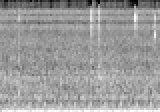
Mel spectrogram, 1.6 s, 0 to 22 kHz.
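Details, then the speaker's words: 2018 Jaguar F-Type R (X152), auction rebuild project, idling after exhaust setting changed and active exhaust valves opened: deep, steady low rumble with even pulse and no knocks; healthy idle. "If you have to be in some some sort of mode. Oh, there we go. I heard the valves open."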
